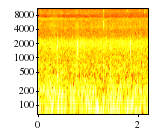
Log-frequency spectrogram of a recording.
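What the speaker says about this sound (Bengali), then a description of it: "বৃষ্টির দিনে বৃষ্টিতে ভিজতে ভিজতে বাড়ি যাচ্ছি" Rain falls at night on a village road, a soft steady patter with scattered light drips, fairly faint and close, with no voices.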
